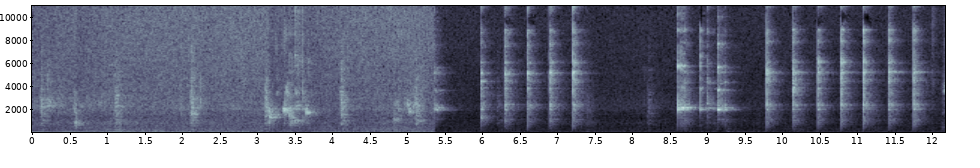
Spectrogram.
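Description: Coffee with half and half stirred in a cup, a run of sharp, evenly spaced spoon clinks against the sides that pauses briefly and then picks up again, at first under a washy background and then alone and close.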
